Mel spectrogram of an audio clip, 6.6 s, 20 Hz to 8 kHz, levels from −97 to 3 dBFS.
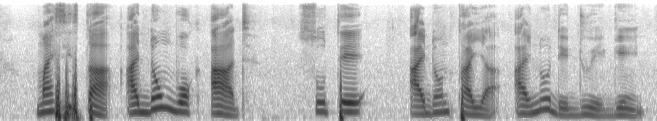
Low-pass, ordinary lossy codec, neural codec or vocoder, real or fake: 7.2 kHz; none; none; real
